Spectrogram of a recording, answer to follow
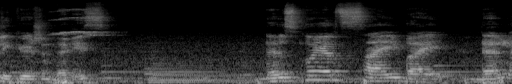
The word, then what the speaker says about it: psi: Here the wave function, that is wave functions, this is psi, psi, it is pronounced as a psi.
